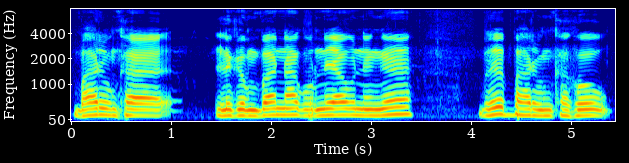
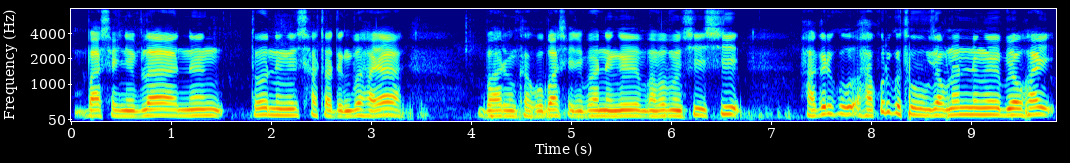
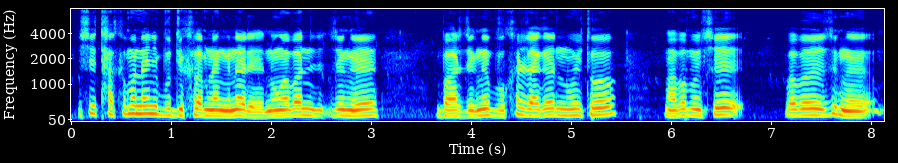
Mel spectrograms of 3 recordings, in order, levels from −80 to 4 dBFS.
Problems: constant background noise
